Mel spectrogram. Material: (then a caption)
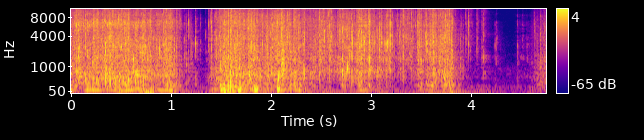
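Plastic film. Fingertips and nails rub and press a flattened strip of clear plastic air-cushion packaging film with green print, resting on a white table. The result is dense, bright, continuous crinkling with crisp crackles. It briefly drops off just after one second and again near the end before resuming.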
